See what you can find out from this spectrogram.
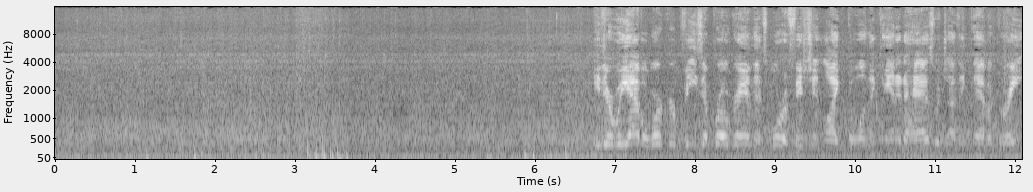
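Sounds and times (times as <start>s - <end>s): road noise: 0.0s - 12.0s
truck engine rumble: 0.0s - 12.0s
low thumps: 0.9s - 4.6s, 5.5s - 6.7s.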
